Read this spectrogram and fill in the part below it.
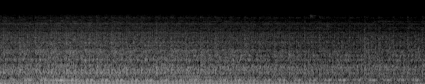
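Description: A SEAT Ateca 2.0 TDI diesel engine idles steadily after starting, giving a quiet, even, throbbing rumble with a regular low pulse and no talk over it.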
